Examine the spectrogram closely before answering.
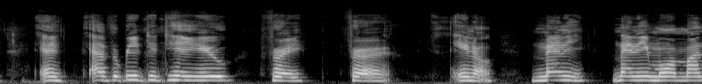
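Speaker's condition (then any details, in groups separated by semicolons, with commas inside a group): Cerebral palsy; speech affected to an extent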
